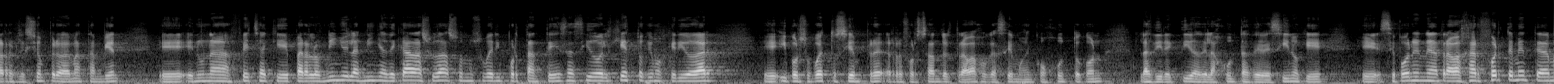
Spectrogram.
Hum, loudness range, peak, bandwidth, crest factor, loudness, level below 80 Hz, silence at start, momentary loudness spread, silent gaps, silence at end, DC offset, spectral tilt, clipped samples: none; 3 LU; -2 dBFS; 12 kHz; 18 dB; -20 LUFS; -40 dBFS; 0 s; 8 LU; none; 0 s; under 0.1%; -6 dB/octave; under 0.1%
